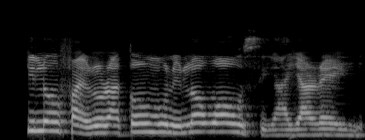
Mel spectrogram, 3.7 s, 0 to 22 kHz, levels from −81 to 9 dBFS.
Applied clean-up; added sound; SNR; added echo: neural mask model DeepFilterNet 3.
